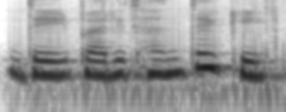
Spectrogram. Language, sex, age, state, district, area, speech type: Odia, female, 18-30, Odisha, Sundergarh, urban, spontaneous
